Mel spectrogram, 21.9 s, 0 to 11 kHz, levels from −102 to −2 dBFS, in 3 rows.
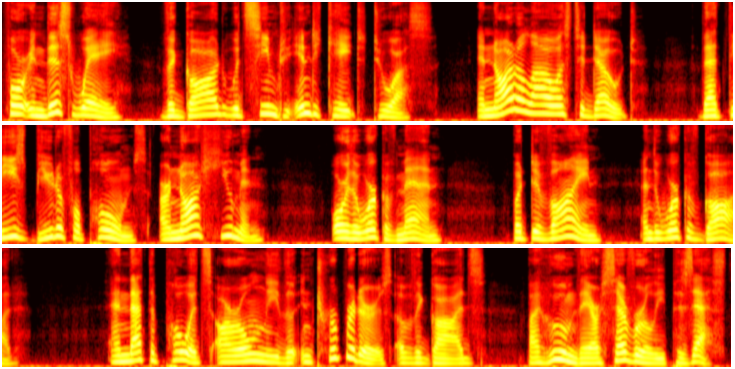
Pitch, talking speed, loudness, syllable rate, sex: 170 Hz, 150 wpm, -19 LUFS, 4.3 syllables/s, male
